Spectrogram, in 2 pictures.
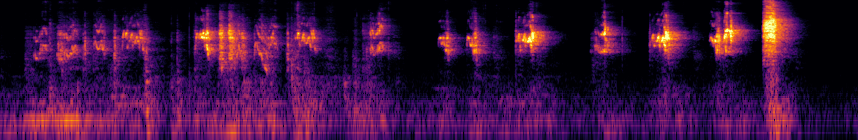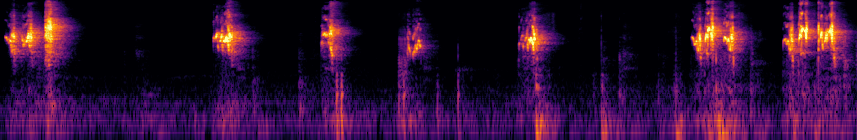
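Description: Pet lovebirds give shrill, squawky chirps in quick bursts, with short pauses between them.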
